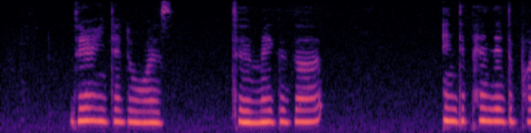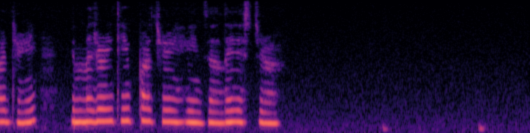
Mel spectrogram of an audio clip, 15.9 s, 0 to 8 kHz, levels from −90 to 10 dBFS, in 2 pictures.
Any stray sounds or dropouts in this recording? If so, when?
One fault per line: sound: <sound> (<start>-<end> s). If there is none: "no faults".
no faults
